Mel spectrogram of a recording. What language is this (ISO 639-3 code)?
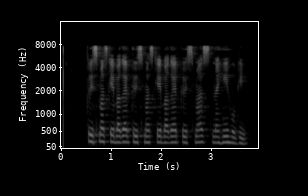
urd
